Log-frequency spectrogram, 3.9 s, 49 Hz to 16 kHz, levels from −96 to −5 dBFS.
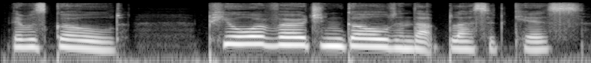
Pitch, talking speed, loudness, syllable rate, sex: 220 Hz, 150 wpm, -16 LUFS, 4.2 syllables/s, female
